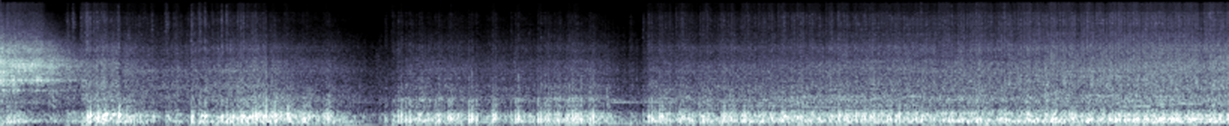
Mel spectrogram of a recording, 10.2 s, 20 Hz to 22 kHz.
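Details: 1,500 BHP V8 Nissan GT-R R35 drag car, first start in about 6-7 years, a bit flooded: after a few uneven catches it settles into a steady, slightly lumpy idle, no knocks or ticks, healthy.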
